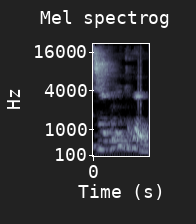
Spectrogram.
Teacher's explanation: 那个总第二声，统第三声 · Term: 连音变调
